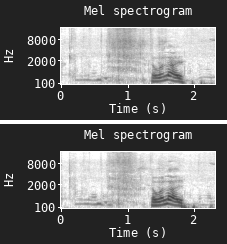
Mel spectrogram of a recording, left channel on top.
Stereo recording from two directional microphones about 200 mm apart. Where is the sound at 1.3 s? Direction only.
15° right (ahead or behind).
